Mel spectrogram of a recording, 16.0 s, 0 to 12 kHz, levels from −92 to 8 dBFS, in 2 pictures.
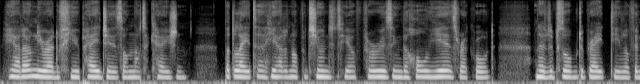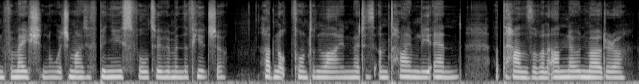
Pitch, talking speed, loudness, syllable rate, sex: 200 Hz, 205 wpm, -17 LUFS, 6.1 syllables/s, female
